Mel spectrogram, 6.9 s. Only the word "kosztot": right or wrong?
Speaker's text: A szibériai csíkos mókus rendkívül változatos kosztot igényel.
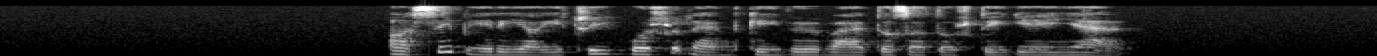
wrong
